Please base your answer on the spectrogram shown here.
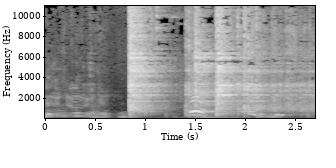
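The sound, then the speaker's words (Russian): A drinking glass of tea slips from someone's hand and shatters on the floor with a bright, crashing burst. A second clattering crash follows shortly after, and voices talk before and between the impacts. “Стакан удержать не может. Ничего страшного. Ничего страшного, друзья мои. Разбился стакан, невелика потеря.”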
